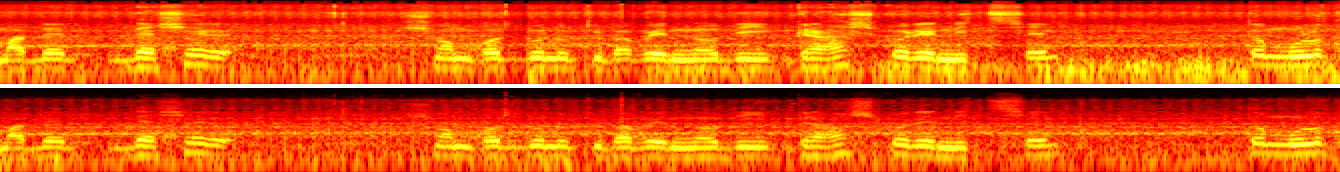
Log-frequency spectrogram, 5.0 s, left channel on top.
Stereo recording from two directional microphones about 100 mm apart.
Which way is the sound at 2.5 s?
20° left (ahead or behind).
